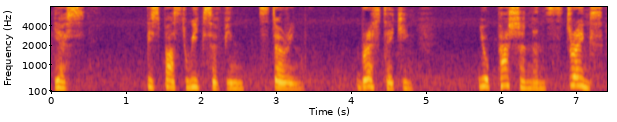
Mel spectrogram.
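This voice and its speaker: A woman's voice: mid-range voice, takes it slowly, long pauses, a little hiss or hum, close to an everyday voice, poor audio. An actress as a passionate French noblewoman. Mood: yearning, seductive. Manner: romantic, poetic. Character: passionate, restless Frankish noblewoman yearning for a new life. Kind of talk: video game cutscene acting.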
